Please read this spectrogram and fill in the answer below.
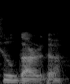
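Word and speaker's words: Gildardo: Gilda Garcia I remember I should say he'll dart though because he's Colombian it's pronounced he'll Dargo but he'll Dargo he'll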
